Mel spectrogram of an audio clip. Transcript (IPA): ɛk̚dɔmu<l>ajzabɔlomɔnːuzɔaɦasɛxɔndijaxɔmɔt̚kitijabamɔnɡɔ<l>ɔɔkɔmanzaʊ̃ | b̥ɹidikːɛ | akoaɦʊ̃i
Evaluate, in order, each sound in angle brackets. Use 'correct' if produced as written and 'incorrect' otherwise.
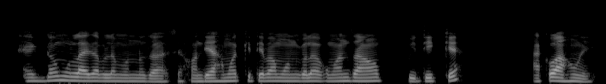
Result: correct, correct

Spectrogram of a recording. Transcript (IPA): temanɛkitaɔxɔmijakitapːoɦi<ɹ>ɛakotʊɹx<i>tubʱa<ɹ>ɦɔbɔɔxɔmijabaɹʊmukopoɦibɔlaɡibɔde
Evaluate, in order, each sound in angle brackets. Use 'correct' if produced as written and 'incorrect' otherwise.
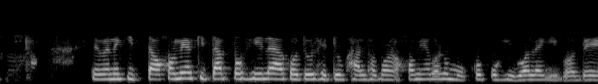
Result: incorrect: l, incorrect: e, incorrect: l

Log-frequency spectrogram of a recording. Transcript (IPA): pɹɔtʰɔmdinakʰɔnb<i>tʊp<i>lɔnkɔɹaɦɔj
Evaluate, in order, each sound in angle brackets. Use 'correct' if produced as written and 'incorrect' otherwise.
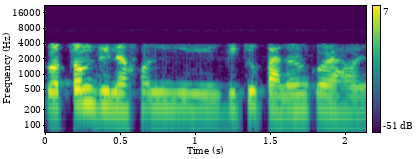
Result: correct, incorrect: a

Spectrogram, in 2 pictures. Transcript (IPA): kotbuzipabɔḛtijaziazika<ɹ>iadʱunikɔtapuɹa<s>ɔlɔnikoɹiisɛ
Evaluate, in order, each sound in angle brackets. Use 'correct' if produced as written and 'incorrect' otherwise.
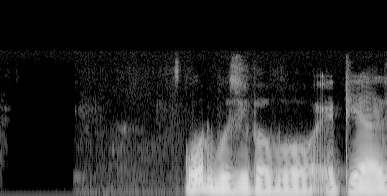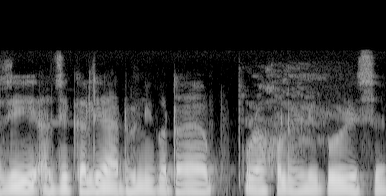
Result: incorrect: l, incorrect: x

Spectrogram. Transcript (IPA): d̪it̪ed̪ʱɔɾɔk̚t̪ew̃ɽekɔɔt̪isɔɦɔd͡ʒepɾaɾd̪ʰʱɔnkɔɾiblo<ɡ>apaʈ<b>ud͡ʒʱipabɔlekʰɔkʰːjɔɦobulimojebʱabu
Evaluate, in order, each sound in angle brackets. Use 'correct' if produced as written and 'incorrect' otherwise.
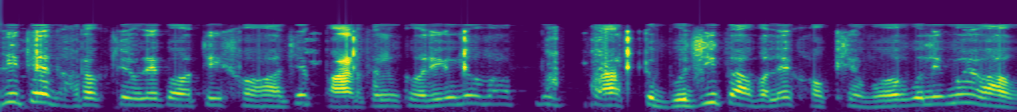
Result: incorrect: b, correct

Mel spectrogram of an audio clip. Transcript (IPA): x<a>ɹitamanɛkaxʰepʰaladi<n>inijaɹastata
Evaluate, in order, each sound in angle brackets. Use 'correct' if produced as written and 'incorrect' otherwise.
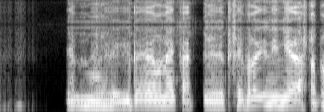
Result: incorrect: e, correct

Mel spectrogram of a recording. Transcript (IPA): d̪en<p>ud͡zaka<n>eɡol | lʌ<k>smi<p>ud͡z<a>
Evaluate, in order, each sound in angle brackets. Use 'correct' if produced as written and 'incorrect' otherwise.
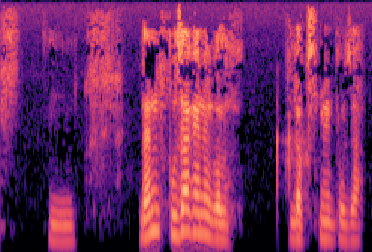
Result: correct, correct, correct, correct, correct

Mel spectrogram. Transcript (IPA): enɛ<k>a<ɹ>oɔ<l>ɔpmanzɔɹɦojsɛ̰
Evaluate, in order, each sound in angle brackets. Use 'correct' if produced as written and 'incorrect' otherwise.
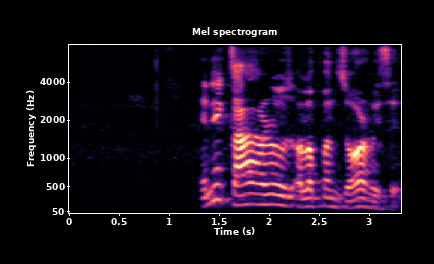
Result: correct, correct, correct

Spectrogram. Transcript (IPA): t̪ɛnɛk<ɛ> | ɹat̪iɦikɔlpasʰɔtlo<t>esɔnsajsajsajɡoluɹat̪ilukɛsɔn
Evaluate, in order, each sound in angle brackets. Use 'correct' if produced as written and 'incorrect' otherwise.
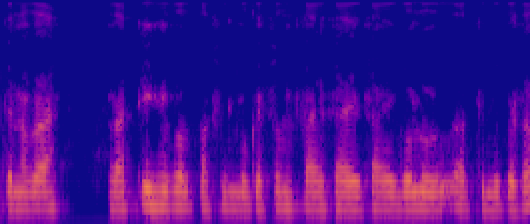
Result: incorrect: a, incorrect: k

